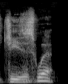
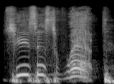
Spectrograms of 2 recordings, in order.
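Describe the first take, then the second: First: Said in the usual way. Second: High, drawn-out, grandly declaimed recitation; boy reciting verse. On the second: Acted. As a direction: proclaim it slowly like a kid showing off a memorized verse. Boy proudly recites his short verse.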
